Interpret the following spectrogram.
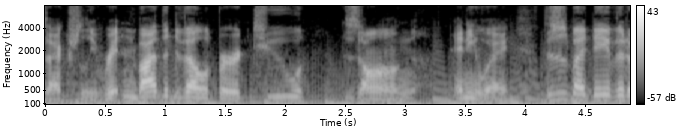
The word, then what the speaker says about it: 2X0ng: name is Nick and today we're checking out two zong yes that is how you pronounce that title if you were wondering that was actually written by the developer to zong anyway this is by David ool this is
